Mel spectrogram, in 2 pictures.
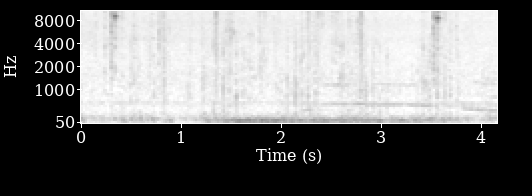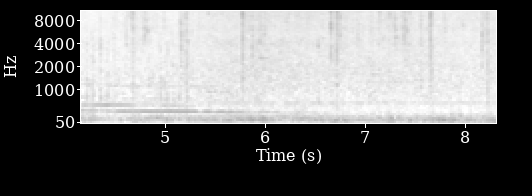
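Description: Wind blows over open snow.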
